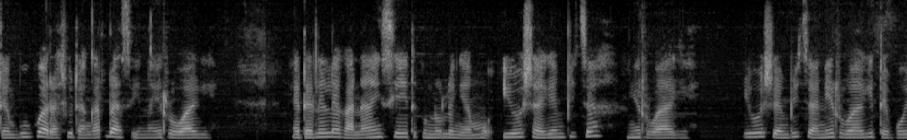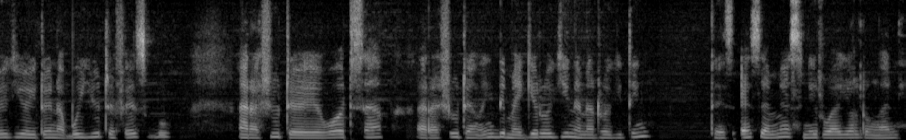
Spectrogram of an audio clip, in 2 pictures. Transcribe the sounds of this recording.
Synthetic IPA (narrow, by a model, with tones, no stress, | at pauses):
tɛ˨mbu˦ku˦a˨ɾa˨ʃu˦ta˨ŋɡa˦rda˨si˨na˦i˦ɾʊ˨wa˦kɪ˦ | ɛ˨tɛ˨lɛ˦lɛ˦ka˨na˦i˦sja˦i˦tku˨no˦lo˨ŋa˨mʊ̰˦i˦o˦ʃa˨kɛ˦mbi˦t͡ʃa˦ni˦ɾwa˦kɪ˦ | i˦o˦ʃɛ˨mbi˦t͡ʃa˨ni˦ɾwa˦ki˦tɛ˨po˦ji˦ki˦jo˦i˨to˦i˦na˨bʊ˦ju˦tɛ˨fe˦sbu˦k̚ | a˨ɾa˨ʃu˦tɛ˨wɔ˦tsap̚a˨ɾa˨ʃu˦te˨˦ŋdi˦ma˨i˨ɡe˦ɾo˦k̬i˦na˨na˨ro˨ki˨ti˦ŋ | tɛ˨sɛ˦sɛ˨mɛ˦sni˦ɾwa˦ki˦ɔ˦ltu˨ŋa˦ni˨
